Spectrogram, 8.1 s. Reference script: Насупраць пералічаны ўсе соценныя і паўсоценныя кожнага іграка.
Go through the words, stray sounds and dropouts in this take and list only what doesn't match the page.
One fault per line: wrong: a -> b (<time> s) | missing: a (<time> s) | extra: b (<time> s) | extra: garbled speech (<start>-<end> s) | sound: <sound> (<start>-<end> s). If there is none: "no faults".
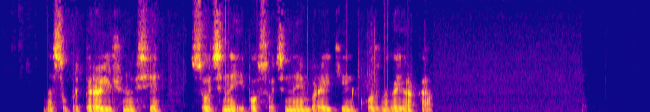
extra: брэйкі (3.9 s)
